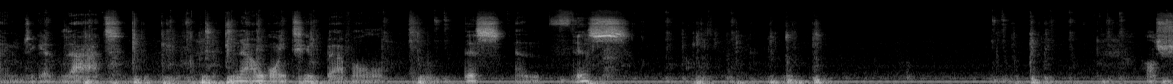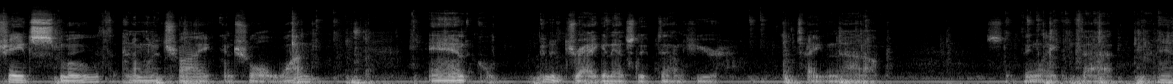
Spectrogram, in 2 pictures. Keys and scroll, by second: 1.3 Tab, 2.1 alt+a, 3.0 2, 7.9 ctrl+b, 10.3 Tab, 13.6 ctrl+1, 14.7 Tab, 15.4 alt+a, 17.4 ctrl+r, 19.6 Tab, 20.2 alt+a, 22.7 Tab.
